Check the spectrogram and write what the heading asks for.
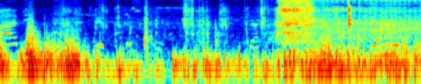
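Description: Motorcycle engine idling with a fast, even low chugging, with people's voices over it; wind buffets the microphone in the last second or so.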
